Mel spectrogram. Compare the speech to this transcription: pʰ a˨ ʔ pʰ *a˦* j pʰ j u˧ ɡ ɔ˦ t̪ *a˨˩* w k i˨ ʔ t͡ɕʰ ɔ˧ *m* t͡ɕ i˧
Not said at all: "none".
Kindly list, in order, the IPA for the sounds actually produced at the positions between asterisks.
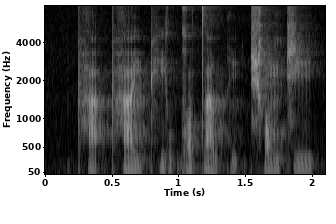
a˧, a˨˩, m

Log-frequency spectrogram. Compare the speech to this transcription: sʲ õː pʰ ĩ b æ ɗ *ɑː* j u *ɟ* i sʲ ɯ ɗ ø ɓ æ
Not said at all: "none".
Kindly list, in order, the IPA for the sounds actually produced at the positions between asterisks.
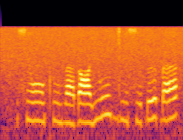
ɑː, ɟ

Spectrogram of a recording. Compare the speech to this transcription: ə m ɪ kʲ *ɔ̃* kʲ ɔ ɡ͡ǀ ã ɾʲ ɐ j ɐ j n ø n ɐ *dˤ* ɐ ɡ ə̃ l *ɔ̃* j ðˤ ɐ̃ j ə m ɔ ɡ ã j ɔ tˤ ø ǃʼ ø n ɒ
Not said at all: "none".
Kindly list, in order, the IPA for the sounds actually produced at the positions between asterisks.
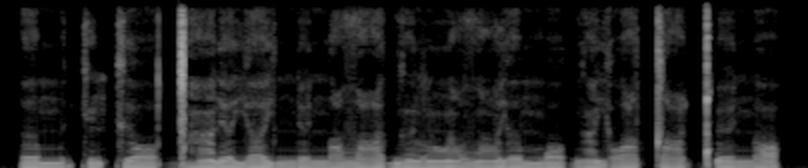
ə̃, ðˤ, ɔ̃

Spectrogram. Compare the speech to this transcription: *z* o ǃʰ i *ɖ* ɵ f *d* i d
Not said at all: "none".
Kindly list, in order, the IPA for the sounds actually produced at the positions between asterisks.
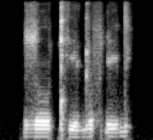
z, ɖ, ɗ

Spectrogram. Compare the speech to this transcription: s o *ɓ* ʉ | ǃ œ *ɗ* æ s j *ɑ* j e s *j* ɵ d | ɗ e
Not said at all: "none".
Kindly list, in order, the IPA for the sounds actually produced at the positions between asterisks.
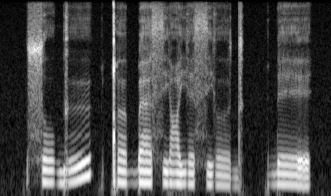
ɡ, ɓ, ɑ, j

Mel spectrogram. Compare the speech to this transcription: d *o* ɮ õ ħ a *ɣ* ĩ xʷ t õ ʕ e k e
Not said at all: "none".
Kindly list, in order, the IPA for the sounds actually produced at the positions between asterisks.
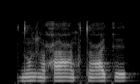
õ, ʕ

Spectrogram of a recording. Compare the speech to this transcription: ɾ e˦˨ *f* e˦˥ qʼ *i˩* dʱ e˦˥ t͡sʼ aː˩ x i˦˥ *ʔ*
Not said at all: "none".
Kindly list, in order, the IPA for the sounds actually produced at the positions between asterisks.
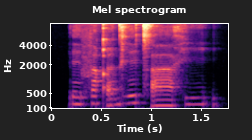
f, i˩, ʔ

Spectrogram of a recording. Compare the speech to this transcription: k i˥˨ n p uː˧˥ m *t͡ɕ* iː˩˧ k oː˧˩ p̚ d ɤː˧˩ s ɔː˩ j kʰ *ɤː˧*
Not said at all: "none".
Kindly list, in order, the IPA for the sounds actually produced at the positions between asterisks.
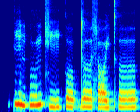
t͡ɕ, ɤː˧

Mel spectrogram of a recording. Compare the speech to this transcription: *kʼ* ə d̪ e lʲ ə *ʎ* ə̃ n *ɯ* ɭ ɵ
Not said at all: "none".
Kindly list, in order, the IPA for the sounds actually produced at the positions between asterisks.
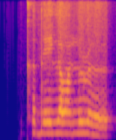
kʰ, lˠ, u

